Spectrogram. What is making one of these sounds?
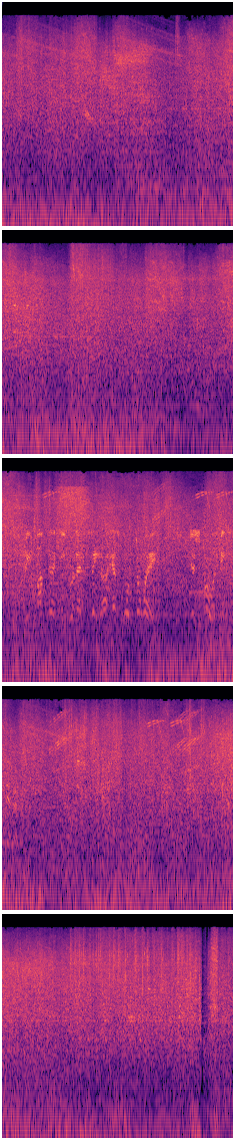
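Energy beams blast and crackle loudly.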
